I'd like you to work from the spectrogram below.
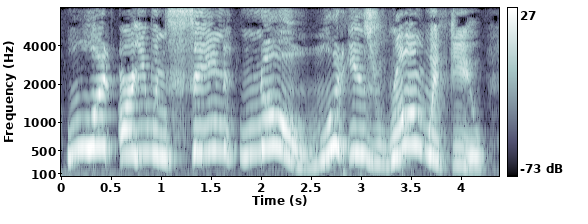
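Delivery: high, loud, drawn-out mock outrage; outraged. The South reacts to banning slavery, outraged. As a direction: shriek in hammed-up disbelief. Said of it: "The South was outraged".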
